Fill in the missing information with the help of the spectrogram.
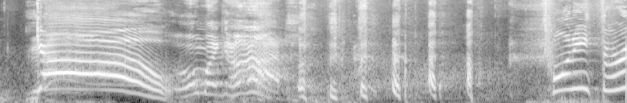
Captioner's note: laughs happily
